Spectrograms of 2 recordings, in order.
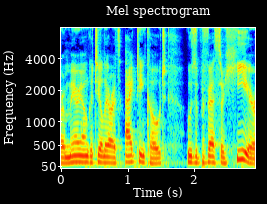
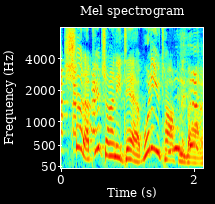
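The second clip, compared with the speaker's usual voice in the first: high-pitched, laughing incredulity; mock disbelief; 10 semitones higher than usual. Starstruck singer silently answering Johnny Depp, high mock disbelief. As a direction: replay a disbelieving thought, pitched way up. Retelling her disbelief at star's reaction.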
